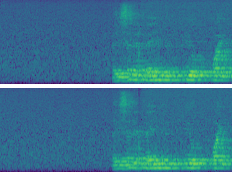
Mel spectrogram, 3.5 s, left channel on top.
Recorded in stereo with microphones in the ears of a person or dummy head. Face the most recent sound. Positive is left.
turn(degrees=-20)  # may be behind; listen again after turning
